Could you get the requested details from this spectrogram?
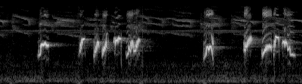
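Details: Morning training song of a red-whiskered bulbul, used to provoke a newly caught bird into contest singing: lively clusters of four to five bright slurred whistles, then a pause and another rapid burst.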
